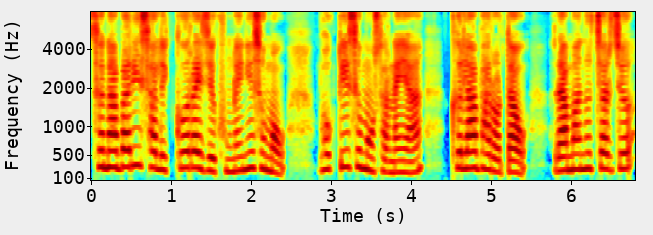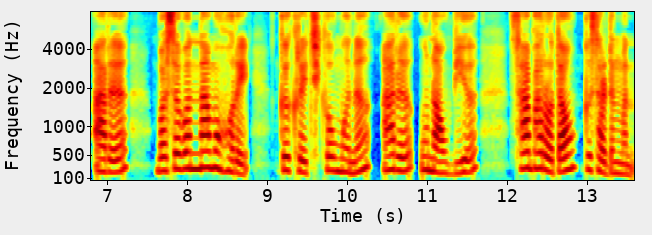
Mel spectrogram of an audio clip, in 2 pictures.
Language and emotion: Bodo, neutral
